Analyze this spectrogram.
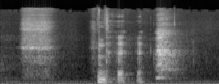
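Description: A young man laughs softly close by.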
